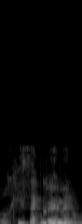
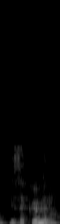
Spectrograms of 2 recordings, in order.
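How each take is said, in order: First: Offhand answer. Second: Softer, flatter repeat to end the questions; dry repeat. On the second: To her granddaughter at Costco, dry and softer. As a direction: drop it lightly, done with questions. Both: Retold or imitated. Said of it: "she was asking too many questions".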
